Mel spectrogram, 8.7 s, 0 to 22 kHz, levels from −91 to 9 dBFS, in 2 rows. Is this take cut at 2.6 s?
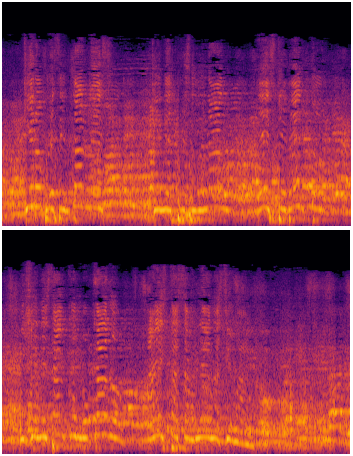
yes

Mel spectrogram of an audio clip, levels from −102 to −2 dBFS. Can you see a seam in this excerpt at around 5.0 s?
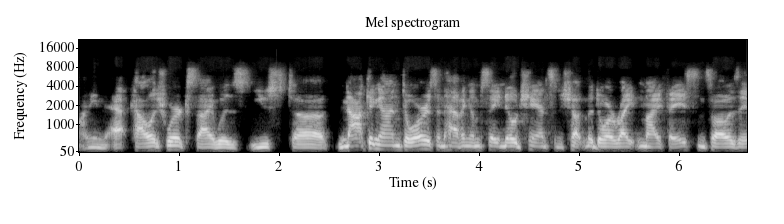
no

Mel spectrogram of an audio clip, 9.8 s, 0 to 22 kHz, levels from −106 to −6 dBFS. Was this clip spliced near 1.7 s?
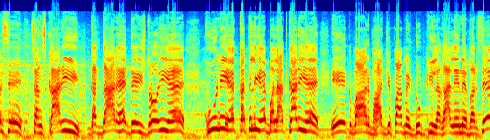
yes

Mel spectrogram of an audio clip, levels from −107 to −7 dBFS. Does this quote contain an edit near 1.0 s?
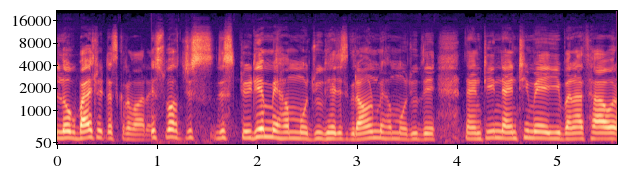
yes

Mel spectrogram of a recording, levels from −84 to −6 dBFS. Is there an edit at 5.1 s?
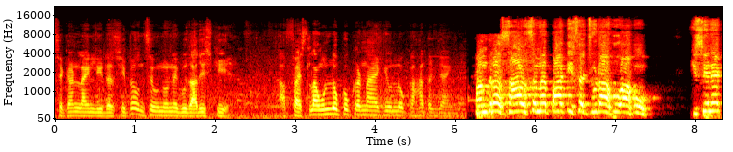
yes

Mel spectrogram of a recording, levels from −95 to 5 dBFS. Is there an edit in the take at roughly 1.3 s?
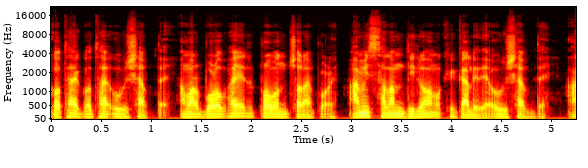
no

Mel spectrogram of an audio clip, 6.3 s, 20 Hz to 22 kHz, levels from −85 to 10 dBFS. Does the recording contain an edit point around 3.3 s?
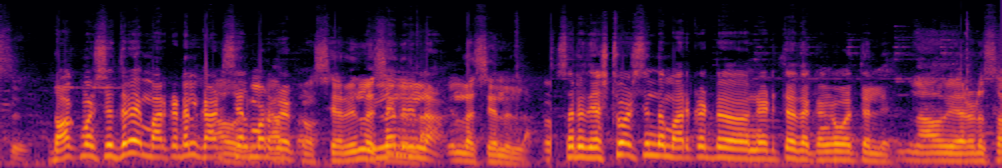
yes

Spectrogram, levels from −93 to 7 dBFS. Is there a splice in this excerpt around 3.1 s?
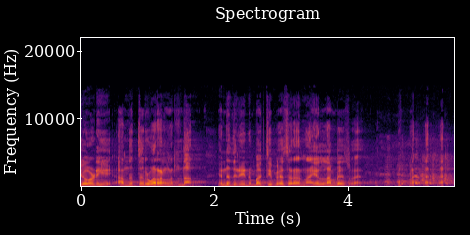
no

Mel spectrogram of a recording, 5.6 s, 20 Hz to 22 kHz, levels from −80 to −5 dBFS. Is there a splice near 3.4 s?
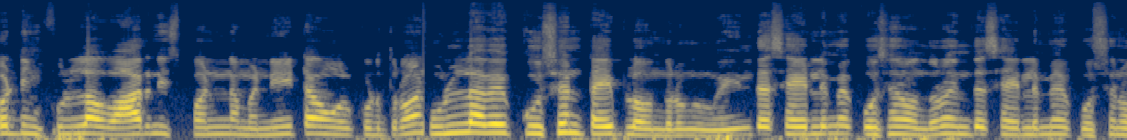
no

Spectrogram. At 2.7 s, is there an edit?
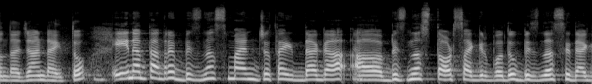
no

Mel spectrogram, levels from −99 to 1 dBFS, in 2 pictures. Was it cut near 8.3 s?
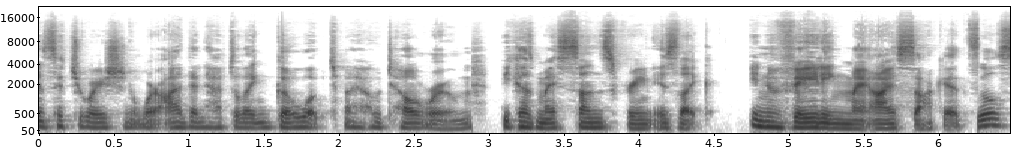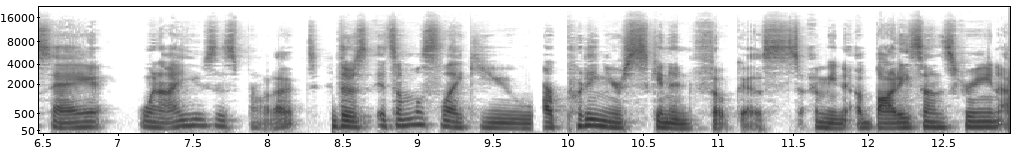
yes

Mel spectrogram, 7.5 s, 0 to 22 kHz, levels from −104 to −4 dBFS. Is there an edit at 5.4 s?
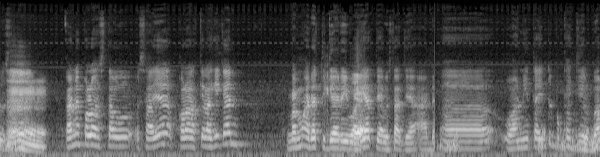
yes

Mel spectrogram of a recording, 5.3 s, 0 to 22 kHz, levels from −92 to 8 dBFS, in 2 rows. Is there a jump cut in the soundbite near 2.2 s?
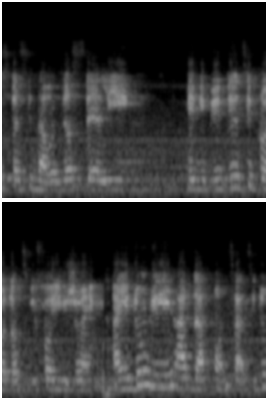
no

